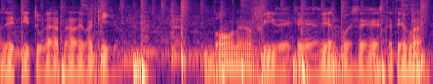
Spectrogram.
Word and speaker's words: Bona Fide: Burn Me, More Be Nights, de la banda norteamericana Bona Fide, que como es latín, pues se pronuncia así, Bona Fide.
